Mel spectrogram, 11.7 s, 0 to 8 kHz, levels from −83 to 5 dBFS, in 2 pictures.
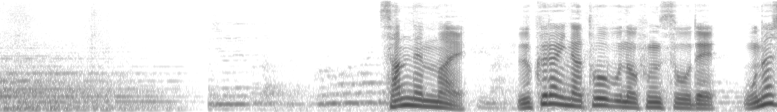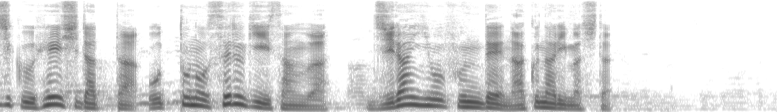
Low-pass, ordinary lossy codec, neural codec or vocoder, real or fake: none; none; none; real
